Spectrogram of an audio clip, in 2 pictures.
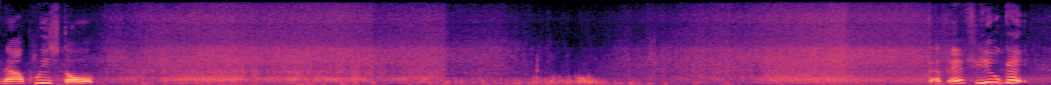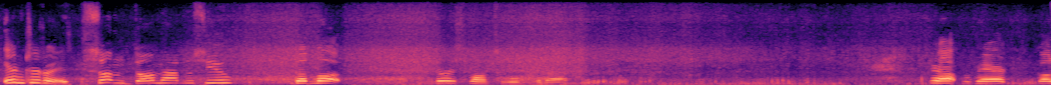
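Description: Strong wind gusts through trees.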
